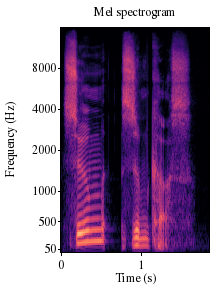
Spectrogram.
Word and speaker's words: sympsychos: And that word is, I'm going to try and say it right here, sumpsychos, okay? S-Y-M-P-S-Y-C-H-O-S.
